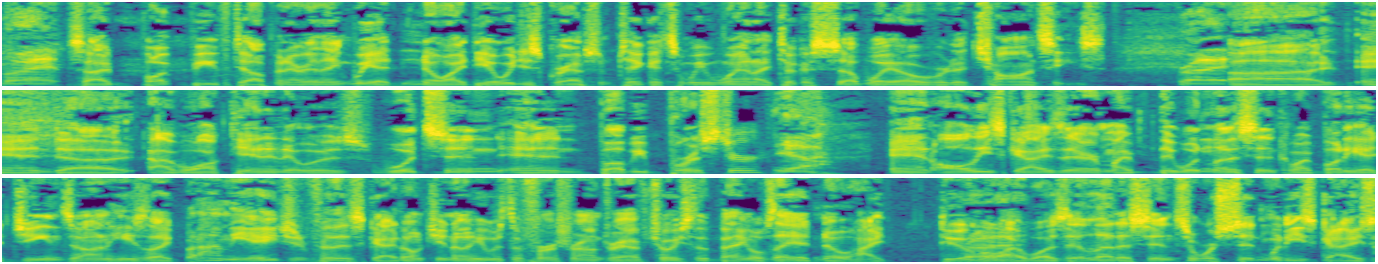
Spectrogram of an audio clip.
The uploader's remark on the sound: Live From Radio Row At Super Bowl 57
